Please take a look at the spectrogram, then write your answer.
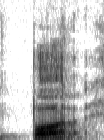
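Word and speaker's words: per: clear और देखिए यू से छोटा ऊ की मात्रा पी ई आर को दोस्तों पढ़ते हैं पर पे नहीं पढ़ते यहां पे इ को हम लोग साइलेंट करते हैं क्योंकि थोड़ा सा ये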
